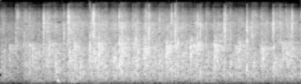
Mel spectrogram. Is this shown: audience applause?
yes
